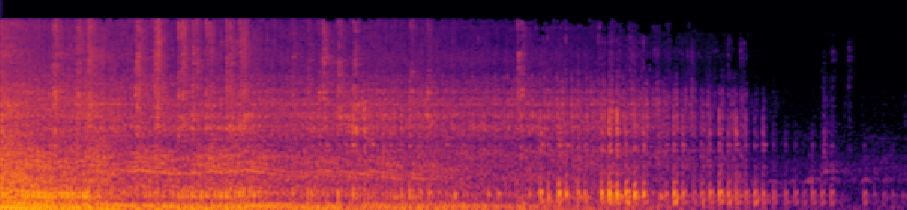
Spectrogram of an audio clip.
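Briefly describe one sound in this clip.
A lawnmower engine runs roughly and sputters to a stop.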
